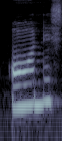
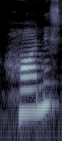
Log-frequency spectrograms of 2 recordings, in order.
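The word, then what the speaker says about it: honest: जैसे एन ऑनेस्ट मैन यहां हॉनेस्ट नहीं पढ़ेंगे। ह इसमें क्या रहेगा? साइलेंट रहेगा।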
